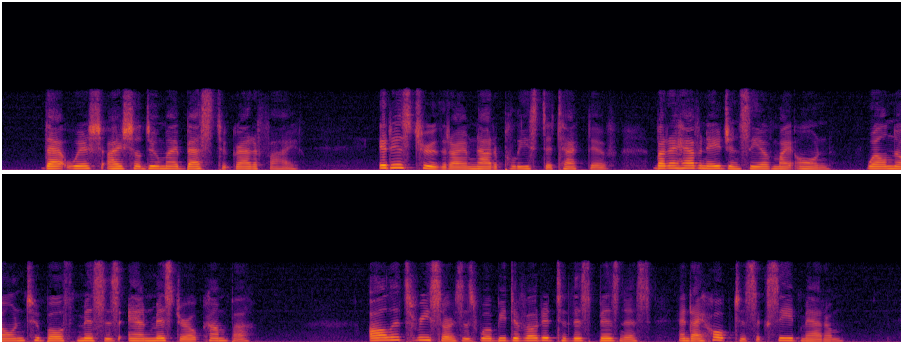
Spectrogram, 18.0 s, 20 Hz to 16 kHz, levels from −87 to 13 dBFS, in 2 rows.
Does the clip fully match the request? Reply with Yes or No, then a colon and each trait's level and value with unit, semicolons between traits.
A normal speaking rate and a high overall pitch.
Yes: average, 165 wpm; high, 195 Hz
